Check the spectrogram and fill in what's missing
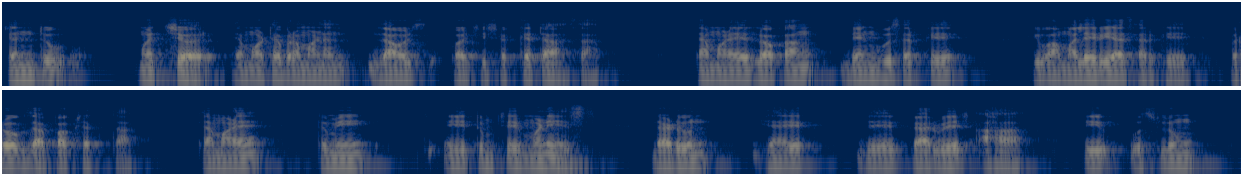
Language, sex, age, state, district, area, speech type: Goan Konkani, male, 60+, Goa, Pernem, rural, spontaneous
